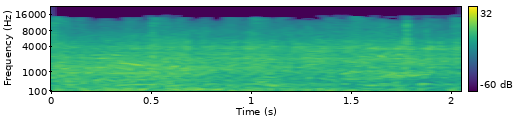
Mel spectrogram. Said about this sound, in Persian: گیتون، چند تا ماشین داره میاد، باید جلوشونو بگیری.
